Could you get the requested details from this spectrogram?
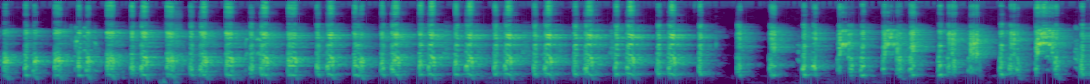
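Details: Rapid, rattling chatter of a Terali chukar partridge, dense clucking notes pouring out continuously, briefly pausing, then resuming in sharper, separated chuks.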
